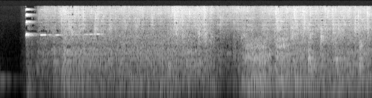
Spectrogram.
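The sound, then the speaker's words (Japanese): Running water rinses off oil. After a short silent start it bursts on at once and flows on loud and steady, a constant rushing, splashing stream with no talk. “じゃあ、さっきついたオイル流しちゃいますね。”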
